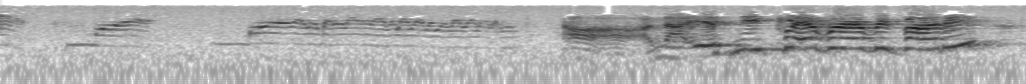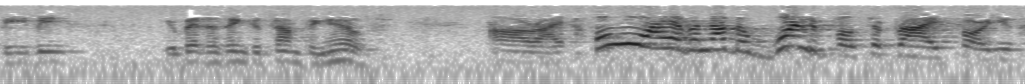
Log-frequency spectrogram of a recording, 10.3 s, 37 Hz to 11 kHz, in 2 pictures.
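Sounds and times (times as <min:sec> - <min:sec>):
cat meowing: 0:00.0 - 0:02.7
speech: 0:02.8 - 0:10.2.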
